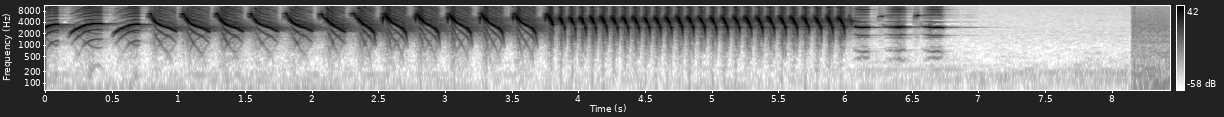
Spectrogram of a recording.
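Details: Master tutoring song of a gacor canary: looping down-slurred whistles repeated about four per second, then a rapid buzzy trill, a few separate pure notes, and a brief quiet end with faint noise.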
